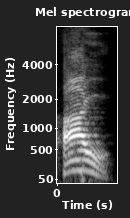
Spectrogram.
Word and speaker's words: 場合: 장합을 발음하면 어떻게 돼? 바이.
